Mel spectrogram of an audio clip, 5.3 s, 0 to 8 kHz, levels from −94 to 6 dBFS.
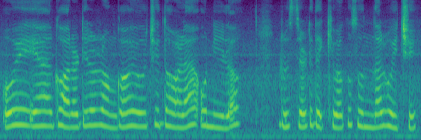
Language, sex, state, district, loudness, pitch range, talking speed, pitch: Odia, female, Odisha, Khordha, -16 LUFS, 285-310 Hz, 135 wpm, 295 Hz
